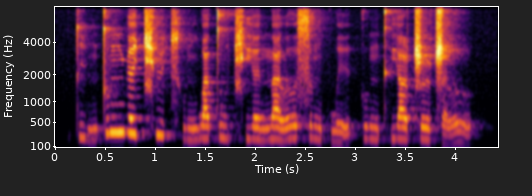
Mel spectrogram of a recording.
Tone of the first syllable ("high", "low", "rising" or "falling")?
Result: low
